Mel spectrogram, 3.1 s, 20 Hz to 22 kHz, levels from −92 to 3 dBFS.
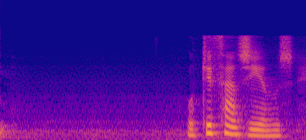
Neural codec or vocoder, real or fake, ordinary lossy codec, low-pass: codec, 16 kHz, 0.5 kbps, FunCodec, trained on LibriTTS, 25 frames a second; fake; none; none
